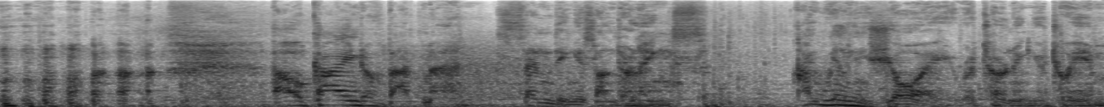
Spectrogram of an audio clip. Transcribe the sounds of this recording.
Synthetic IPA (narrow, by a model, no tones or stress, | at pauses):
haʊkʰãɪ̃ndʌvbæt̚mæ̰̃n | sɛ̃ndɪ̃ŋɨzʌ̃ndə˞lɪ̰̃ŋs | ʔaɪwɪlˠɨ̃nd͡ʒɔɪɹɨtʰɜ̃˞nɪ̃ŋjɨɾʰɨɪ̰̃m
